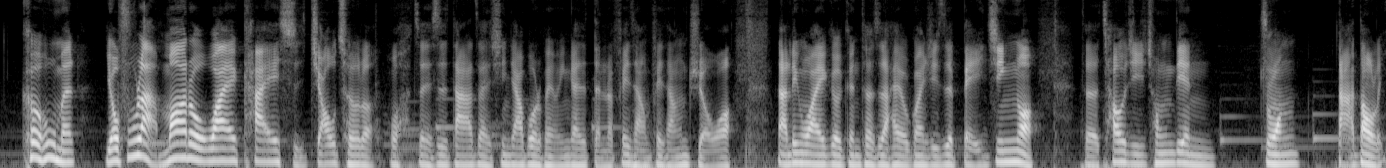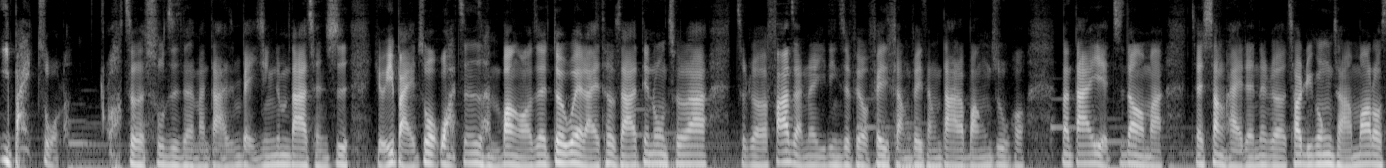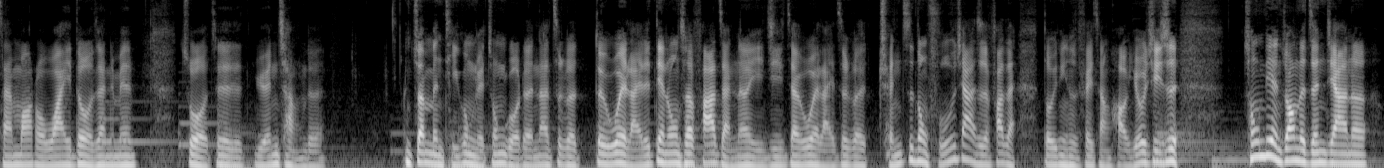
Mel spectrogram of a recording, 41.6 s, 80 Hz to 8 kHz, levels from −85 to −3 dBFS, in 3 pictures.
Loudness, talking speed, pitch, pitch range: -21 LUFS, 320 characters per minute, 120 Hz, 110-130 Hz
